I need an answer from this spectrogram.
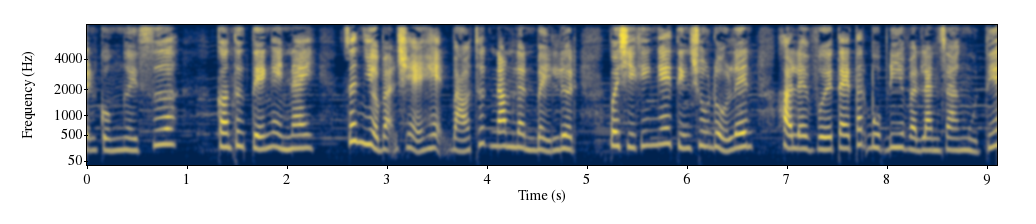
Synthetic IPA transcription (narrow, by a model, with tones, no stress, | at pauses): nku˧˩əŋɨ˨˩əjsɨ˧ə | kɔ˨˩nt̪ʰɨ˨˩k̚t̪e˨˦ŋa˨˩jna˧j | zə˦˥t̚ɲi˨˩əwɓa̰ː˧˨nt͡ɕɛ˧˩ɦɛ̰˧˨nɓaː˨˦wt̪ʰɨ˦˥k̚na˧mlə˨˩nɓə˧˩jlɨ˨˩ət̚ɓəː˧˩jt͡ɕi˧˩xi˧ŋɛ˧t̪i˨˦əŋt͡ɕʊ˧ŋ͡mɗo˧˩le˧n | hɔ̰˧˨la̰ː˧˩jvəː˨˦jt̪aː˧jt̪a˦˥t̚ɓu˨˩p̚ɗi˧vaː˨˩laː˨˩nzaː˨˧˩ŋu˧˩t̪i˦˥ə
